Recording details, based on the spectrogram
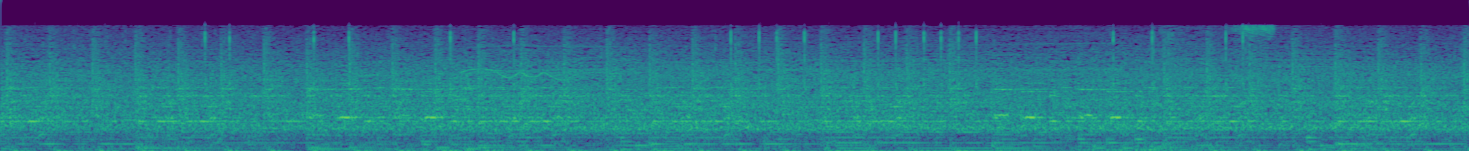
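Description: Football stadium crowd at an Oregon at UNC college game, a steady, dense roar of many voices and cheering that fills the whole stretch at even loudness, with broadcast commentary around it.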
